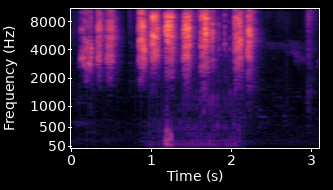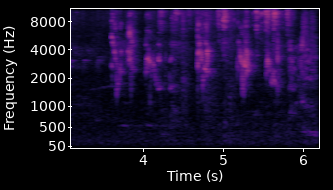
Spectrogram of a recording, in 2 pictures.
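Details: A female budgerigar gives calls used to encourage breeding: a run of loud, buzzy, rapidly repeated chirps for about two seconds, then softer, scattered twittering notes.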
